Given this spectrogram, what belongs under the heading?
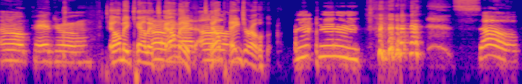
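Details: Stuttering in a podcast host who is himself a person who stutters, with an audible part-word/word repetition.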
